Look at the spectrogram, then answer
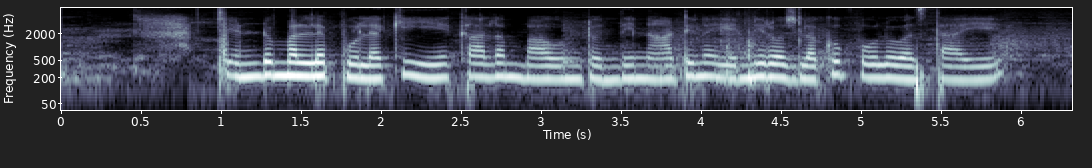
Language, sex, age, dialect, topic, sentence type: Telugu, female, 18-24, Southern, agriculture, question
